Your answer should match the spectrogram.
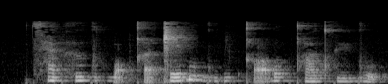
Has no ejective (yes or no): yes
